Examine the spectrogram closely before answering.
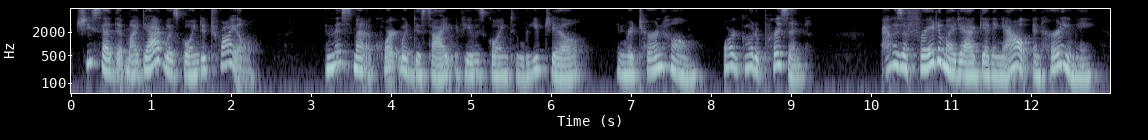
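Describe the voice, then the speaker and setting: Woman, children's book read-aloud, mellow dark tone, creaky edge, scripted narration. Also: lowish voice. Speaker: author reading own book aloud.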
